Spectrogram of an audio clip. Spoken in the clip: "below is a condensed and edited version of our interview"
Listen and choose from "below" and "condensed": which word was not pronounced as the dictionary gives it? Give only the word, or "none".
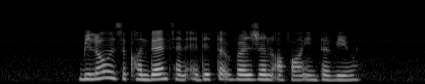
condensed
